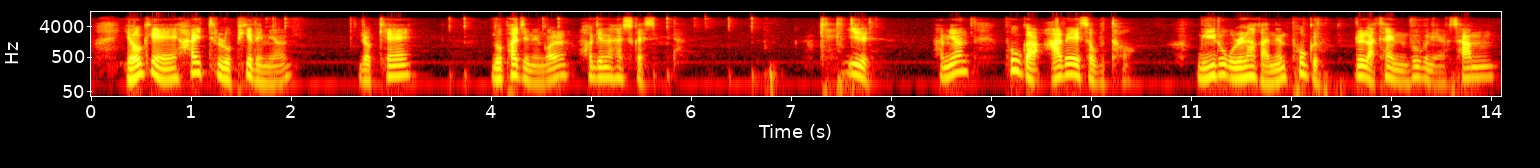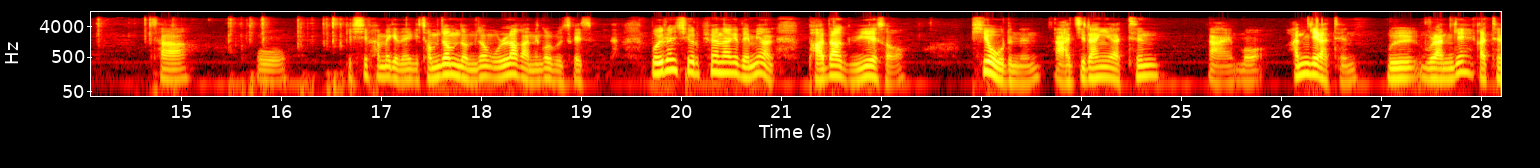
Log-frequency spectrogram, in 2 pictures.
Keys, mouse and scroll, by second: 1.8 click, 3.5 click, 4.5 click, 6.4 click, 7.4 KP_1, 12.1 KP_3, 12.3 Return, 12.9 Return, 12.9 click, 12.9 KP_2, 12.9 KP_1, 13.4 KP_3, 14.7 Return, 15.5 KP_5, 15.7 Return, 16.1 KP_1, 16.5 KP_0, 16.6 Return.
